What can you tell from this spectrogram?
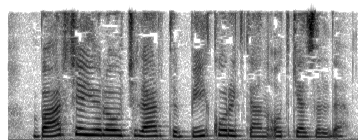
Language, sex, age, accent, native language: Uzbek, female, under 19, Navoiy, Uzbek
